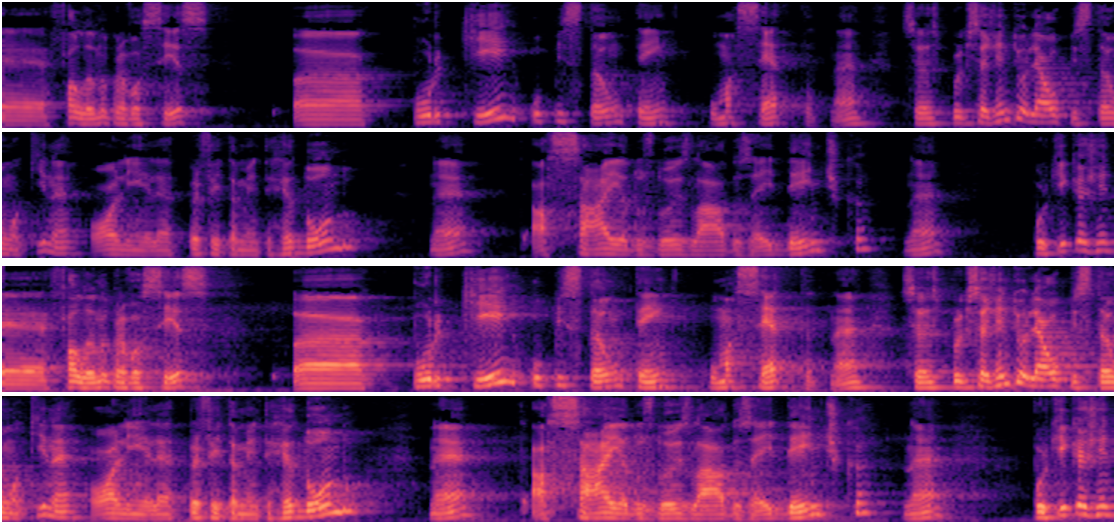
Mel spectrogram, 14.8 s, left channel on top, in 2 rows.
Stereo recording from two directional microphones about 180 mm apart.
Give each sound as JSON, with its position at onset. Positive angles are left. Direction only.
{"t": 0.0, "sound": "a man's voice", "side_deg": 40}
